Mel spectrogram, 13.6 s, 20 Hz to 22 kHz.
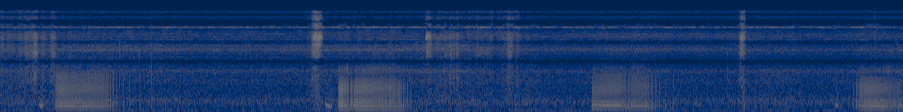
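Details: Four rhythmic rattling snores on each breath in, about 15 breaths a minute, over a steady hum: a cat snoring in sleep.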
